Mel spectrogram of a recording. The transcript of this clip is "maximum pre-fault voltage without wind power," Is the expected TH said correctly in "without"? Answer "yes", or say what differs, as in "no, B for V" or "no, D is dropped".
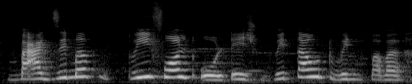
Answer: no, T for TH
